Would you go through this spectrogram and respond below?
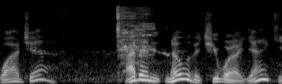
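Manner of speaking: put-on sweet, sugary, gentle little old lady voice. Retelling a booster who gently grabbed the speaker's arm, imitating a sweet old lady. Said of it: "she comes up to me and just sweetly".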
